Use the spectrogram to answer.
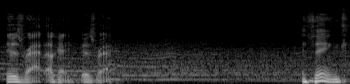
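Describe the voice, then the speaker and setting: A man's voice: medium pitch, measured pace, background noise. A young man rambling through casual live-stream commentary on a sim race, jokey and easily distracted. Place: home streaming setup.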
